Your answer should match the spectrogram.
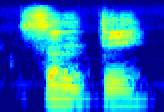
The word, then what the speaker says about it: Santi: And how in Sanskrit, Shanti, Shanti, meaning peace, just becomes, shorten the out there, just becomes Santi in Pali.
